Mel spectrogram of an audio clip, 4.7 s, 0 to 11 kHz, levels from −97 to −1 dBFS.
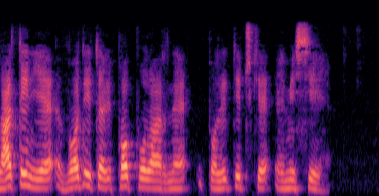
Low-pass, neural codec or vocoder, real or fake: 7.2 kHz; none; real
